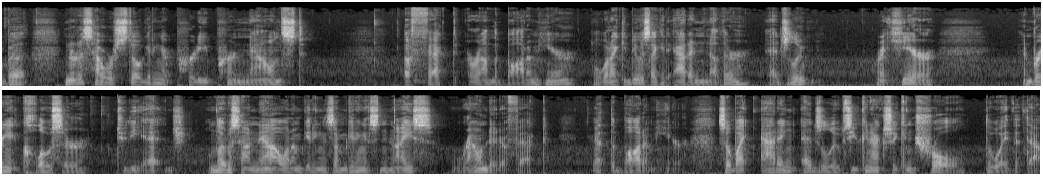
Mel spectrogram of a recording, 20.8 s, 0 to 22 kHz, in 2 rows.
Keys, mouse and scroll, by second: 0.4 middle click, 5.6-6.3 scroll up 1, 6.3 scroll up 1, 6.5 ctrl+r, 12.0 middle click, 12.9-13.9 scroll up 7, 13.6 middle click, 16.1-16.8 scroll down 9, 17.4-18.0 scroll down 5, 18.0 middle click, 19.5 middle click.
